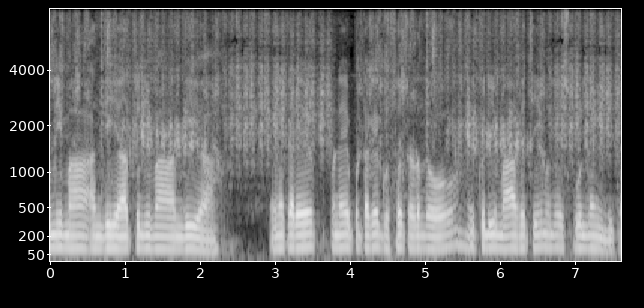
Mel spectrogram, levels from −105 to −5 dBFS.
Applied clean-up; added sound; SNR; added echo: none; Domestic sounds, home sounds; 16 dB; none.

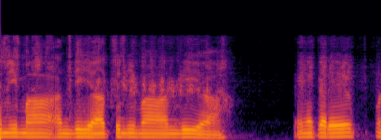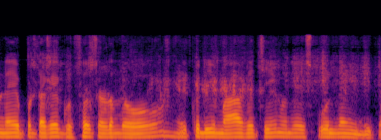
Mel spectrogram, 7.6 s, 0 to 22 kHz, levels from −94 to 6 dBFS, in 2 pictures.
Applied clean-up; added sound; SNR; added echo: neural mask model RNNoise.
